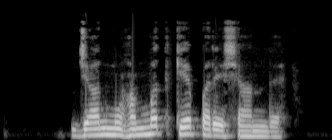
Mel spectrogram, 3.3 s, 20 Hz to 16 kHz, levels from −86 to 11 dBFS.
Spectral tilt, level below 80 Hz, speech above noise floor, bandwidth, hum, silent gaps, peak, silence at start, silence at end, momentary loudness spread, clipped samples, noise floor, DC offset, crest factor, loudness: -7 dB/octave; -52 dBFS; 67 dB; 9.2 kHz; none; none; 0 dBFS; 0.7 s; 0.5 s; 8 LU; under 0.1%; -78 dBFS; under 0.1%; 14 dB; -12 LUFS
